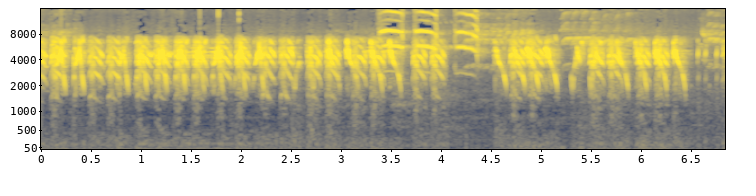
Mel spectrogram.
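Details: Bar-winged prinia song, used as a stimulating lure: a long, evenly paced series of repeated sharp chirps, several per second, broken by a short burst of high whistled slurs, then the chirping resumes.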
